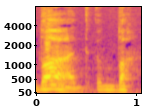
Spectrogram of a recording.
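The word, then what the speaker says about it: ض: And Lughat al-Dad, the language of Dad, that's the dark D that you see, Da. And it is, this sound is believed to be unique to the Arabic language because it is so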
